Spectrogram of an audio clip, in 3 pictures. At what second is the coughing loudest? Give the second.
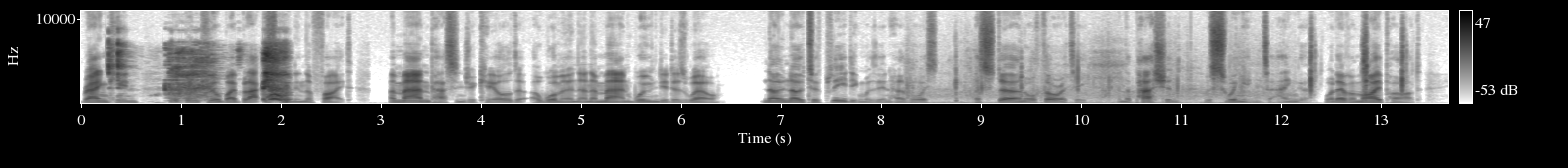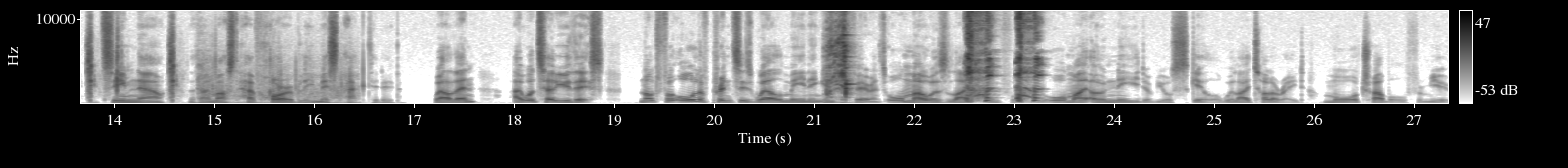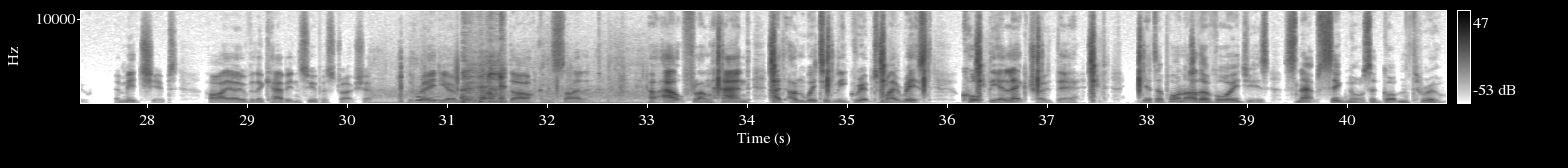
2 s.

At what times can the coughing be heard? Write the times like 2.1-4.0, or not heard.
0.2-2.1, 22.5-23.3, 30.6-31.6.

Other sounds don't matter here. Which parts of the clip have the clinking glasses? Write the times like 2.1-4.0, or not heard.
20.9-21.5.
